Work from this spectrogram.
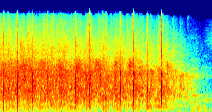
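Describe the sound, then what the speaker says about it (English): An audience applauds a long-married couple, Arnold and his wife Pat, at a local gathering: a short burst of scattered, fairly close claps with a few sharp accents, thinning out and fading near the end. "a round of applause for Arnold"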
